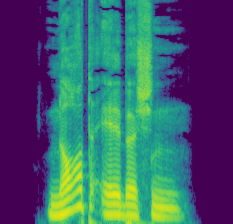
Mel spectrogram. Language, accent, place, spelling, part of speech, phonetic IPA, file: German, Germany, Berlin, nordelbischen, adjective, [nɔʁtˈʔɛlbɪʃn̩], De-nordelbischen.ogg
- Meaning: inflection of nordelbisch: 1. strong genitive masculine/neuter singular 2. weak/mixed genitive/dative all-gender singular 3. strong/weak/mixed accusative masculine singular 4. strong dative plural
